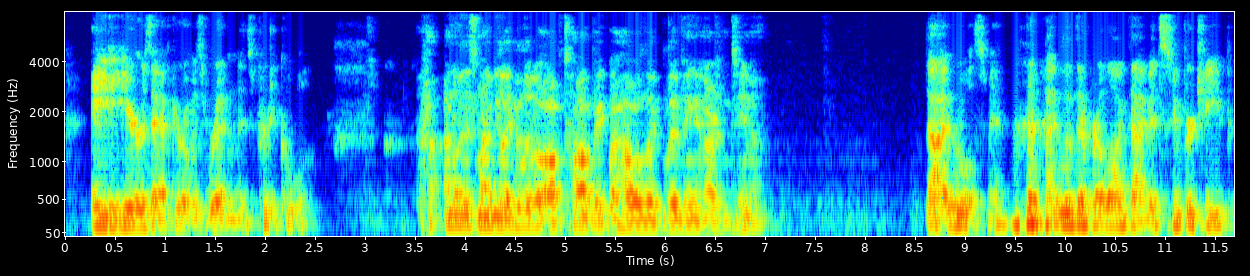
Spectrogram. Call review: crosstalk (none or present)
none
